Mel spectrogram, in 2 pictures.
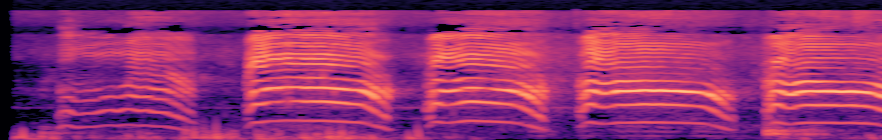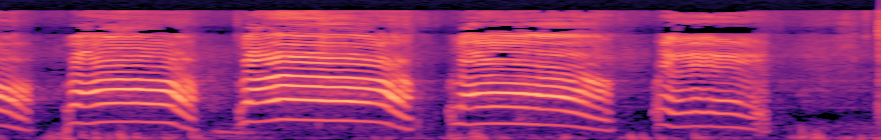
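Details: A German Shepherd puppy at a kennel cries in a series of high, arching whines, about one each second.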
